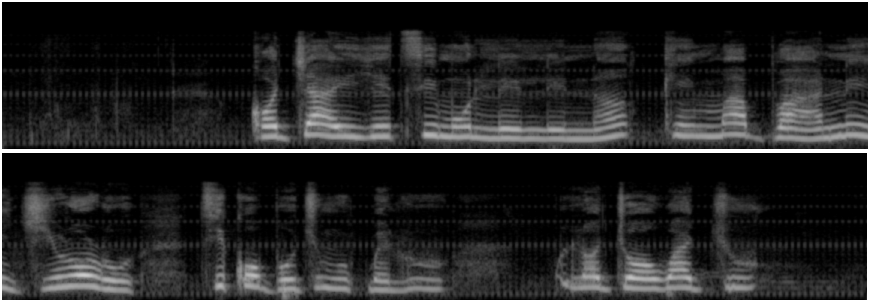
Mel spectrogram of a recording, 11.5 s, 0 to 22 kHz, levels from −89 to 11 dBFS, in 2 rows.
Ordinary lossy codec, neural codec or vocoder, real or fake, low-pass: none; vocoder, 44.1 kHz, 128 mel bands every 256 samples, BigVGAN v2; fake; 10.8 kHz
